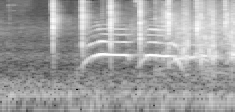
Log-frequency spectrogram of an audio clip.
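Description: An audience starts clapping about half a second in, and voices join with several drawn-out, high cheers over the claps.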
